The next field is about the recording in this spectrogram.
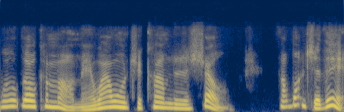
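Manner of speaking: friendly coaxing, high, swooping and sing-song. Retelling how Terry Funk pleaded with a wrestler: imitating Terry Funk's soft-spoken voice. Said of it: "this soft-spoken voice".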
